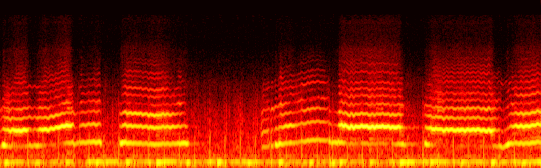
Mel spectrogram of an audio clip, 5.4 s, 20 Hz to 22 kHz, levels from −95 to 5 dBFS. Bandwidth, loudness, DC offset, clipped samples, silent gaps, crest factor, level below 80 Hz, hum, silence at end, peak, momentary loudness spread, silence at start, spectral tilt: 6 kHz; -21 LUFS; under 0.1%; under 0.1%; none; 12 dB; -44 dBFS; none; 0 s; -10 dBFS; 11 LU; 0 s; -8 dB/octave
